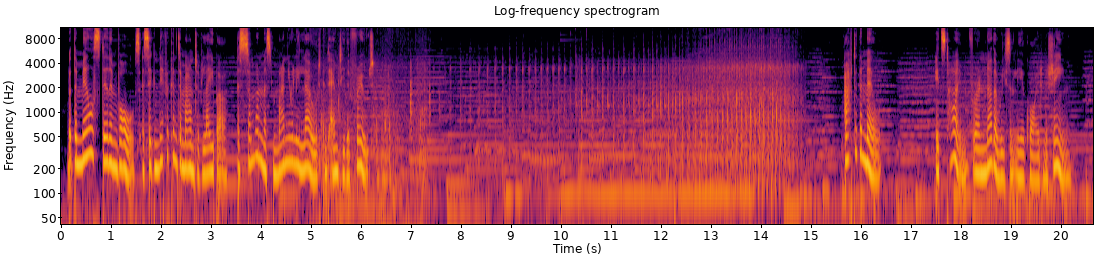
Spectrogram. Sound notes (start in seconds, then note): 6.7 generator whirring; 6.7 gentle music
